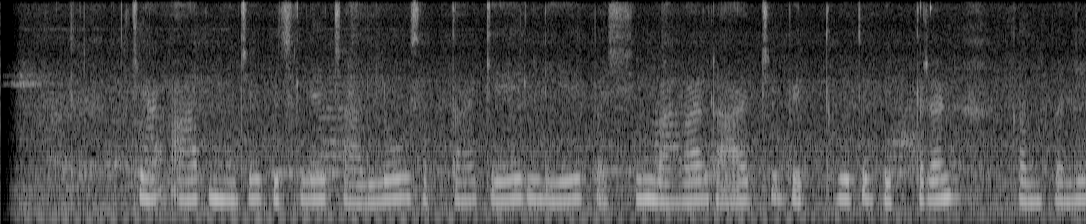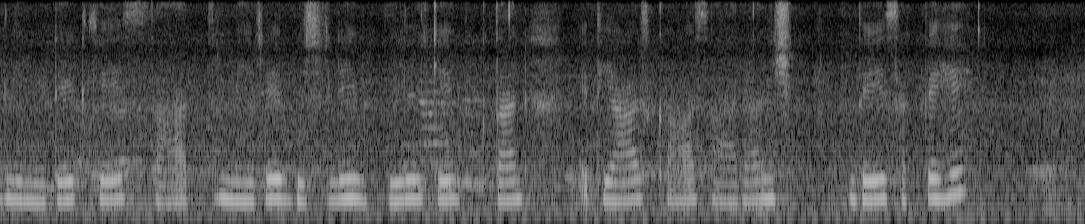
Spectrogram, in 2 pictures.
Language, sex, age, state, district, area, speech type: Hindi, female, 30-45, Madhya Pradesh, Harda, urban, read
